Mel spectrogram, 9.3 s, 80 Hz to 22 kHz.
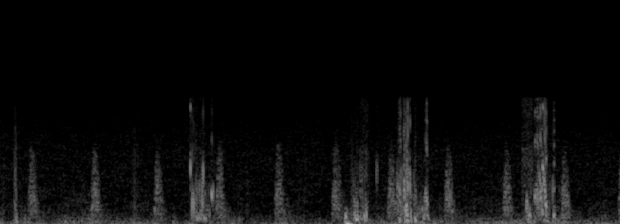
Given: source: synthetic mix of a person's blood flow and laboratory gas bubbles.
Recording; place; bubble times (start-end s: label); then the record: Doppler ultrasound of blood flow; subclavian vein
2.83-3.24 s: bubbles
5.28-5.55 s: bubbles
5.63-5.68 s: bubbles
5.93-6.46 s: bubbles
7.82-8.41 s: bubbles
From the record:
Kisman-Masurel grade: 222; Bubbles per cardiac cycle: several, 3 to 8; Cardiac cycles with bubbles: 10 to 50%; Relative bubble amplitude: moderate (0.250 to 0.450); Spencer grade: 2 (many but less than half of the cardiac periods contain bubble signals, singularly or in groups); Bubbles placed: anywhere in the cardiac cycle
